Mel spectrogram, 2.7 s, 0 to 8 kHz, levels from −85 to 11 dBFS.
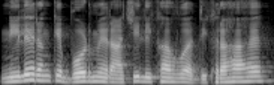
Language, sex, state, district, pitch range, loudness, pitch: Hindi, male, Jharkhand, Ranchi, 135-160 Hz, -17 LUFS, 145 Hz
